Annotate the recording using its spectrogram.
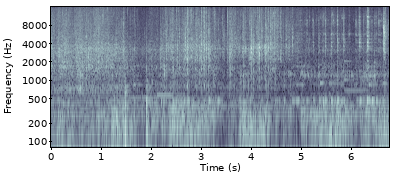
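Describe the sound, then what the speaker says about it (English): Pasta cooking water poured out of a pot into a sink, a steady splashing, gurgling stream with small bumps and clatters, fairly close and running for several seconds without speech. "It's time to dump out the water and check it out."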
